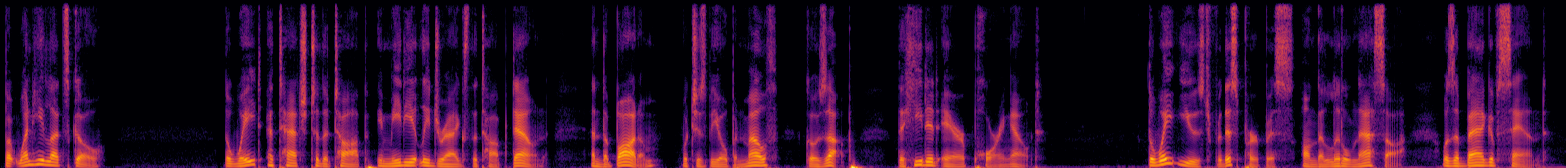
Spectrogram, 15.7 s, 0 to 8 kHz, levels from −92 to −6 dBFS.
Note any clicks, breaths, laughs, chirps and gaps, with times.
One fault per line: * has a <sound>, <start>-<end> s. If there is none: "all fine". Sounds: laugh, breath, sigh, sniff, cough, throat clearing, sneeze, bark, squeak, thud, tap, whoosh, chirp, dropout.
all fine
